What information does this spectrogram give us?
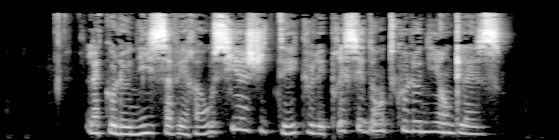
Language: French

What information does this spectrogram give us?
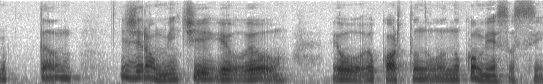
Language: Portuguese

